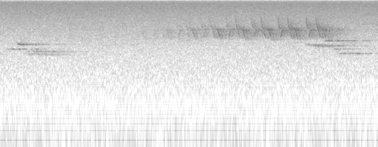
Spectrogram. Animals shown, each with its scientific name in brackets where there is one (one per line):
Ovenbird (Seiurus aurocapilla)
Wood Thrush (Hylocichla mustelina)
